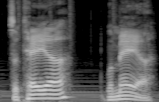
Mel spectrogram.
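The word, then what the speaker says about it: Sataoa Laumea: get the pronunciation out let me get the pronunciation out for this guard out of Utah as it is SATA lamea there we go I think he uh played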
